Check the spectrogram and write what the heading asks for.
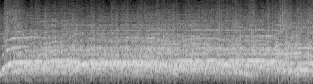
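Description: The Phoenix audience applauds and cheers loudly and steadily to vote, with high whoops and shouts rising over dense clapping throughout, no break in the noise.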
